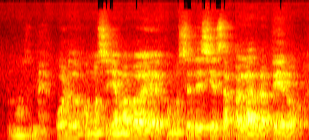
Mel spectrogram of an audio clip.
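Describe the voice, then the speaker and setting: A man from Ecuador with an Ecuadorian highland Spanish accent, a podcast guest telling his life story in a casual, animated way and acting out remembered dialogue. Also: fast. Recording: echoey room, distant mic.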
